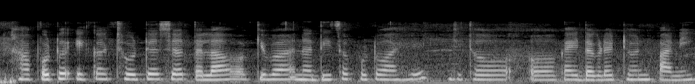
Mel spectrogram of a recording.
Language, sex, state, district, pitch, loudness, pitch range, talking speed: Marathi, female, Maharashtra, Solapur, 225 Hz, -18 LUFS, 215-235 Hz, 130 wpm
